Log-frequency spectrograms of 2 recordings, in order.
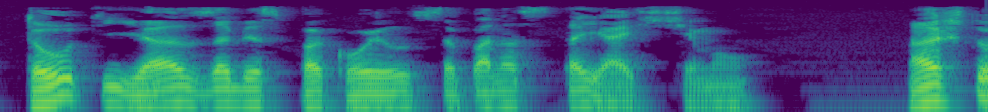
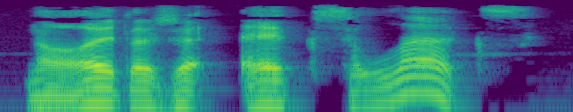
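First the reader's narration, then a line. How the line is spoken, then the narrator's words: Exclaiming. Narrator (Russian): воскликнул я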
